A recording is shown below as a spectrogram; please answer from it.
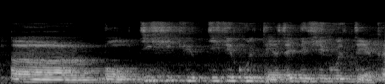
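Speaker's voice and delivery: ordinary talk, nothing marked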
